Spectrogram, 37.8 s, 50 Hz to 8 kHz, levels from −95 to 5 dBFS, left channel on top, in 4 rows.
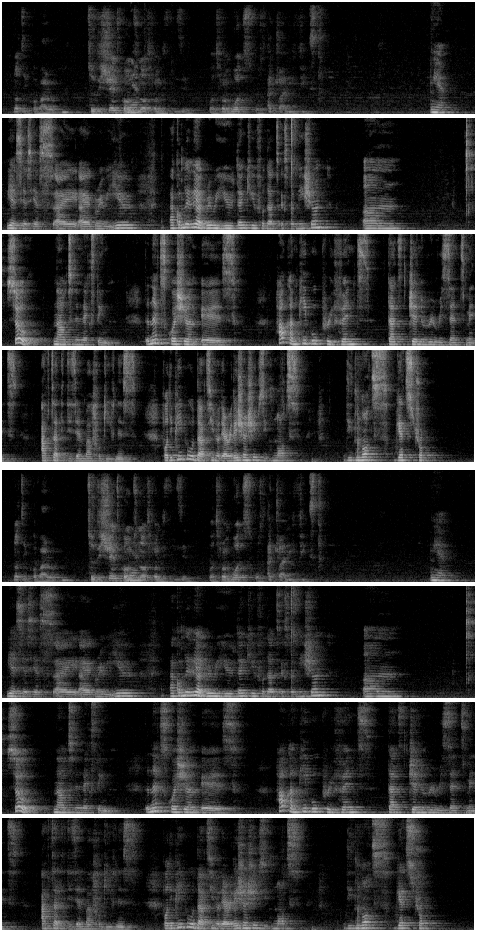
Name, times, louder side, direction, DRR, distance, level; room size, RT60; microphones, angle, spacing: voice 1, 0.2-1.1 1.7-3.8 4.1-6.4, right 1 dB, 30° right, 5 dB, 1.3 m, -44 dB
voice 2, 8.6-8.9 9.6-12.1 12.4-12.5 12.8-15.9 16.7-17.4 18.7-19.5 19.9-21.1 21.6-23.6 24.4-26.3 26.6-28.7 29.2-31.0 31.3-34.3 35.2-36.8, left 3 dB, 90° left, 8 dB, 1.0 m, -32 dB
11.5 x 8.7 x 3.2 m, 0.83 s
head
